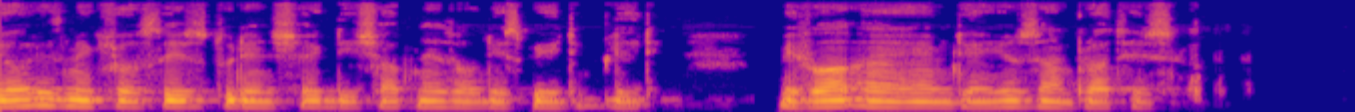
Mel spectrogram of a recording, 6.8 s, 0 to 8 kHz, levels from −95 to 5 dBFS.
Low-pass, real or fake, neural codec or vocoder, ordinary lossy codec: 7.2 kHz; real; none; none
